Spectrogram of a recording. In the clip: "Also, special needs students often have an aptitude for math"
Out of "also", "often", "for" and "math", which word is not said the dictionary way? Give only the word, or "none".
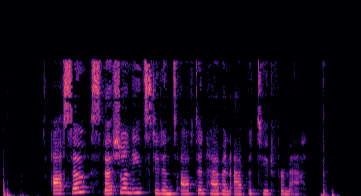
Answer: none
